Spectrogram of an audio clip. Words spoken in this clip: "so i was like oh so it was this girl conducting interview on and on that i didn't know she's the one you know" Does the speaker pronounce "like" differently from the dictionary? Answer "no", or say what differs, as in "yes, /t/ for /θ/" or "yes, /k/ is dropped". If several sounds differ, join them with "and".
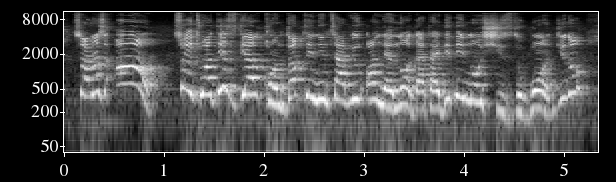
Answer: yes, /k/ is dropped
